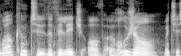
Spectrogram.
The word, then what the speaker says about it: Roujan: Hello and welcome back to the channel, and welcome to the village of ROUHAN, which is spelt R-O-U-J-A-N. ROUHAN is one of the villages that serves the historic town of Pézenas.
